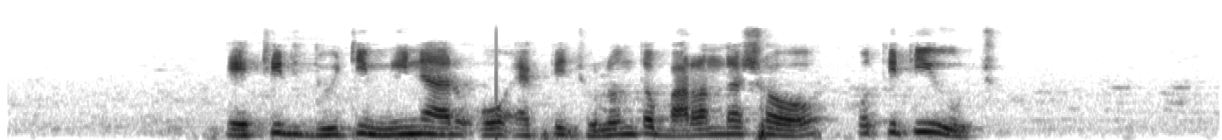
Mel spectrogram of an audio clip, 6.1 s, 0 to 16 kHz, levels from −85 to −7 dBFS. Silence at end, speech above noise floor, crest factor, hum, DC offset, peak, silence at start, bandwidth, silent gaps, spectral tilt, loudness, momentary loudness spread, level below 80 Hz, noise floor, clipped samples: 1.25 s; 43 dB; 20 dB; none; under 0.1%; -2 dBFS; 1.15 s; 7.4 kHz; none; -6.5 dB/octave; -19 LUFS; 7 LU; -52 dBFS; -62 dBFS; under 0.1%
